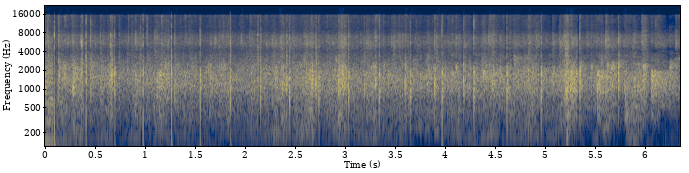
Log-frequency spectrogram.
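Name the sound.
audience applause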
